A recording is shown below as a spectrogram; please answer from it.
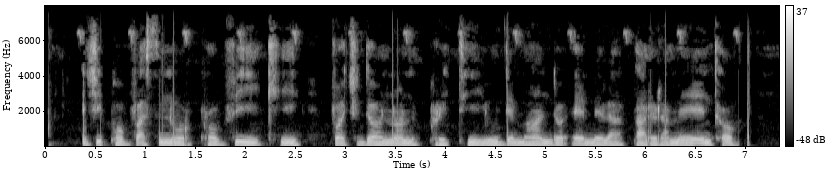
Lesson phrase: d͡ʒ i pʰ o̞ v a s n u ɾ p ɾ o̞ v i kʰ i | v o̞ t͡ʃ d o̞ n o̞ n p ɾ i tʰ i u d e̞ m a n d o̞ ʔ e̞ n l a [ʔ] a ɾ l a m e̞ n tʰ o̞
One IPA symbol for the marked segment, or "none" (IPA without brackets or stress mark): p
